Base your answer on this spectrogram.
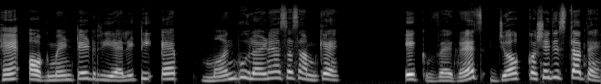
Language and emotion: Goan Konkani, surprised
